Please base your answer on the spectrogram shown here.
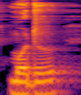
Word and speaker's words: Modou: So I take out the O when I was in the US because it was easier for the American people to say it, Modu.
